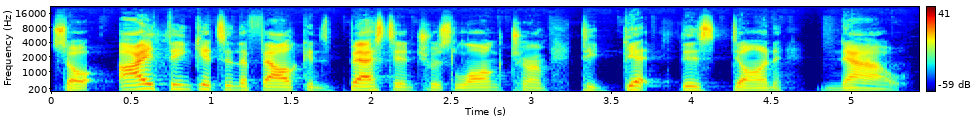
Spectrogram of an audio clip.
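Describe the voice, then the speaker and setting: A man's voice: medium pitch, animated, measured pace, fairly bright tone, clear, resonant tone, no room sound, studio quality. An American man hosting a sports show, giving opinionated, emphatic commentary point by point in a conversational style aimed at viewers.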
